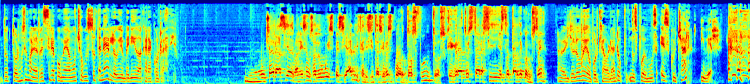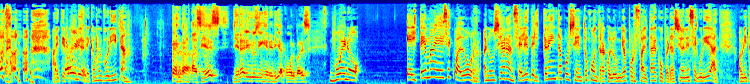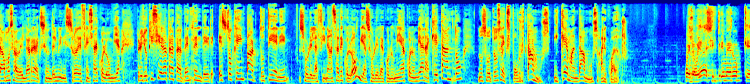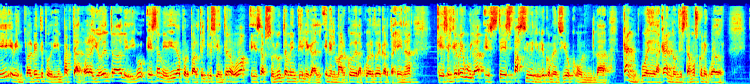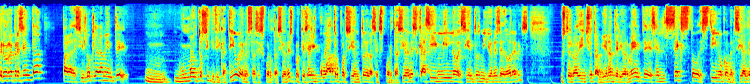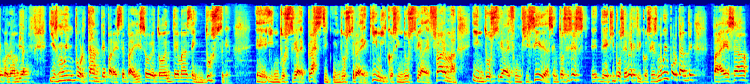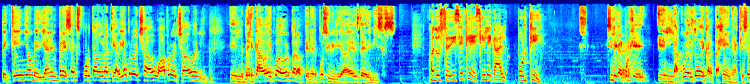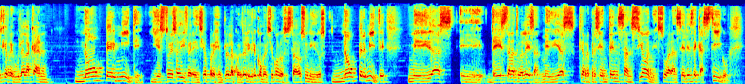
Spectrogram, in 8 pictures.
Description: El exministro de Hacienda, José Manuel Restrepo, habló en el programa Dos Puntos, sobre las implicaciones que trae la imposición de aranceles a Colombia por parte de Ecuador.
